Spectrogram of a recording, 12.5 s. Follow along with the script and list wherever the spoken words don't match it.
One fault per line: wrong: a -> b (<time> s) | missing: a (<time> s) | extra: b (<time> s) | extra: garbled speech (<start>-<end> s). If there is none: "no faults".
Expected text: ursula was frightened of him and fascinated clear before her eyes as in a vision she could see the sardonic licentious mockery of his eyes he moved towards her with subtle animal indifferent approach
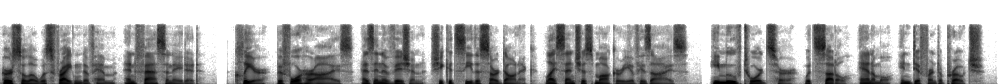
no faults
